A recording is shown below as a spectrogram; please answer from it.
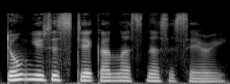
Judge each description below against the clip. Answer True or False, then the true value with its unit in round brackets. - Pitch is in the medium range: True (175 Hz)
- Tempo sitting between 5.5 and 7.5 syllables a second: False (5.0 syllables/s)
